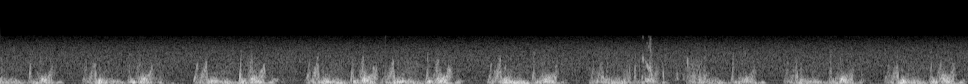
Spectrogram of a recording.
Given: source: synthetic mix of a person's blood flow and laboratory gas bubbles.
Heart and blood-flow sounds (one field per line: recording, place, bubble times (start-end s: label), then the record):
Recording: Doppler ultrasound of blood flow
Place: precordium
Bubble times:
6.40-6.58 s: bubbles
6.60-6.67 s: bubbles
6.75-7.10 s: bubbles
From the record:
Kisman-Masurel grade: 211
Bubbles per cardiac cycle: several, 3 to 8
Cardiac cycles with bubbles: 1 to 10%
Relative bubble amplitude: barely perceptible (0.100 to 0.250)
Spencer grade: 1 (occasional bubble signal discernible with the cardiac motion signal, with majority of cardiac periods free of bubbles)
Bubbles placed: anywhere in the cardiac cycle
